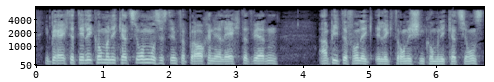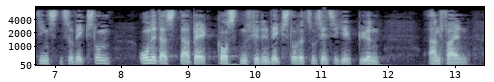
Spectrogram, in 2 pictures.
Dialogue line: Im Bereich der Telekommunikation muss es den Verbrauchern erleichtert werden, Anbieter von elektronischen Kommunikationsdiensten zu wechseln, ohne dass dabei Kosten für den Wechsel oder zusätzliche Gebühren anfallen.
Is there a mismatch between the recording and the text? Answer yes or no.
no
